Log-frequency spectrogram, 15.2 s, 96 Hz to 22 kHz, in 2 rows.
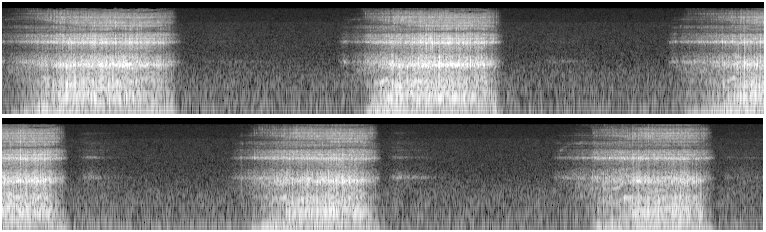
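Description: Loud, harsh snores on each breath, about 19 a minute, steady and evenly spaced with quiet gaps; snoring.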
